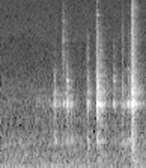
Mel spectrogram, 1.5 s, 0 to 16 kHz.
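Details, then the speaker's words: Dominion Electrohome TR50 console receiver on phono: irregular metallic clicks and clatters from the changer mechanism played loudly through the speakers. "Oh, that's really loud. So some of the mechanical sounds coming right through the..."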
